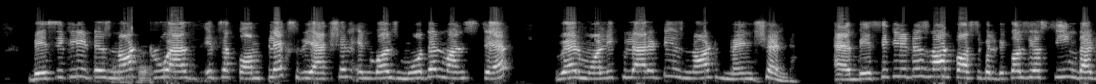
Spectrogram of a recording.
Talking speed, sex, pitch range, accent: 170 wpm, female, 295-360 Hz, Indian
